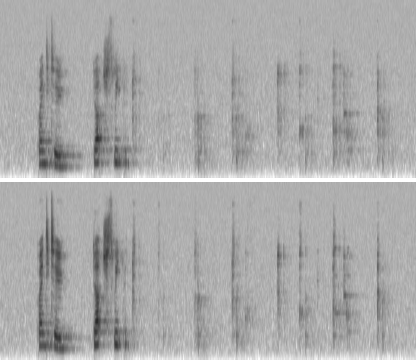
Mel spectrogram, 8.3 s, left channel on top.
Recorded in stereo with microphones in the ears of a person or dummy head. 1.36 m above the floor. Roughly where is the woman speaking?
Right.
